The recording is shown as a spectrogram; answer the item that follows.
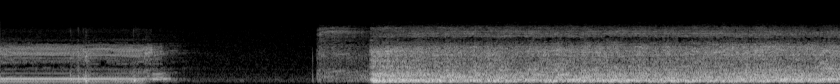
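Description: Lo-fi cassette recording of a punk band rehearsing. A held chord rings and stops about one and a half seconds in, followed by a short gap of tape hiss. The band then comes back in loud and distorted about three and a half seconds in, starting the next song.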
